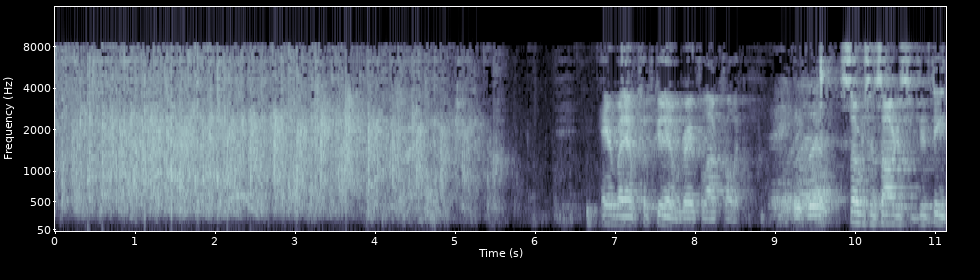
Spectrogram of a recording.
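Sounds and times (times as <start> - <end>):
audience applause welcoming workshop speakers: 0.0 - 5.8
speech: 7.0 - 11.1.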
